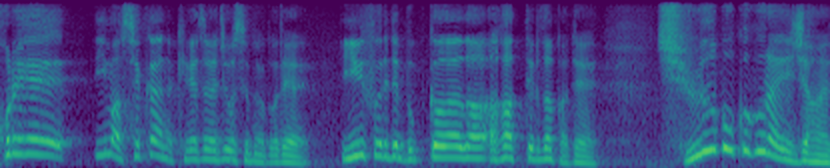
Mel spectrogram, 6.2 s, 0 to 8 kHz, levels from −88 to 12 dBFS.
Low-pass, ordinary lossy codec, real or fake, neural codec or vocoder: 7.2 kHz; none; fake; codec, 16 kHz, 0.8 kbps, ZipCodec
